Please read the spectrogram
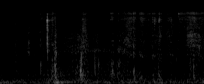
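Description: Faint rustling and light clicks of a paper-covered envelope journal being handled and turned over in the hands, with one sharper tap about half a second in.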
